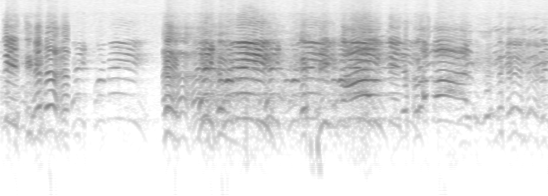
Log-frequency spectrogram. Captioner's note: cackling; voice echoes; cackling; voices echoing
